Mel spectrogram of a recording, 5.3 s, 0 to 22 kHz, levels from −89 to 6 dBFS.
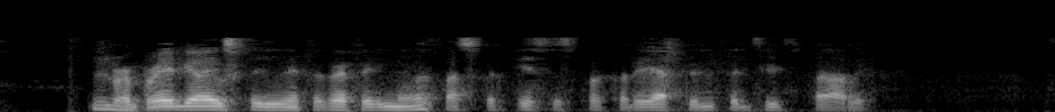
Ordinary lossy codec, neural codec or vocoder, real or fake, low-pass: MP3, 24 kbps; codec, 16 kHz in and 24 kHz out, 0.8 kbps, FocalCodec, streaming, 65536 codes; fake; 5.4 kHz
